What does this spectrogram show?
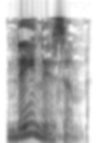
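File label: "nanism", British English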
